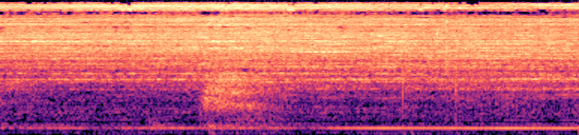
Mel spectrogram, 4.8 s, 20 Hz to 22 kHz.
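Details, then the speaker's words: Hot-water boiler refill after bleeding to 0 psi, with a bad Honeywell power head and stuck ball valve replaced: the feed valve is opened and the fill valve starts filling the system toward 12 psi. Steady rushing hiss with a faint low hum; normal water flow. "this is the bypass. Right now it's gonna fill it up to 12 pounds of pressure because this valve is designed to do that."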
